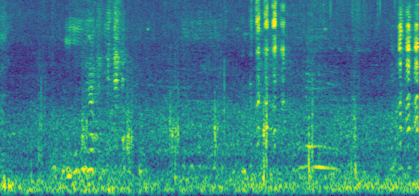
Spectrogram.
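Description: Goats bleating, three short wavering bleats about a second in, past three seconds and near the end.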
